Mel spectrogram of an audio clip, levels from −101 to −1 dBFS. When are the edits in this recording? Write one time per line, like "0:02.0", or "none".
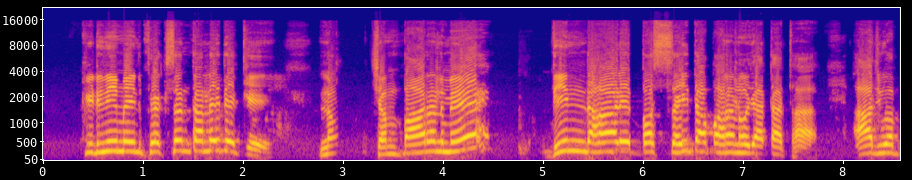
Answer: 0:02.9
